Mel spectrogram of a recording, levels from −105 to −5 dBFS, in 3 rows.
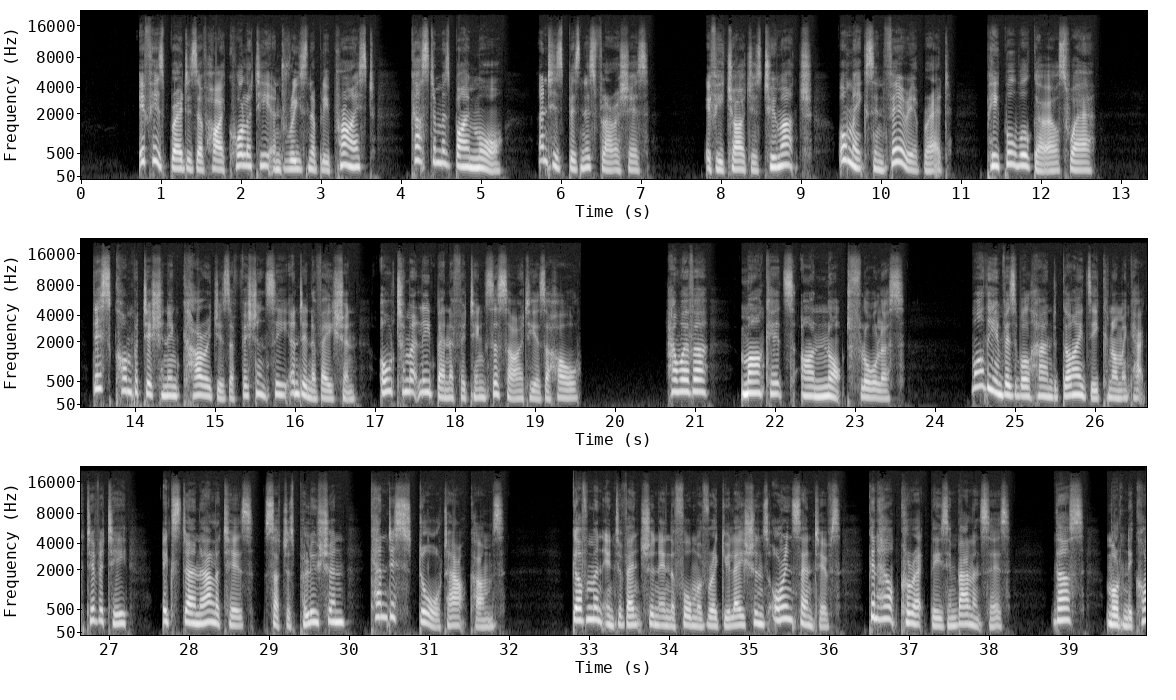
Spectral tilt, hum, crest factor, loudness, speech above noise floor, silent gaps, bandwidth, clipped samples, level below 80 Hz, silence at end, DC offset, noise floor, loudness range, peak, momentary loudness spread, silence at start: -5 dB/octave; none; 18 dB; -21 LUFS; 62 dB; none; 16.5 kHz; under 0.1%; -58 dBFS; 0 s; under 0.1%; -83 dBFS; 3 LU; -4 dBFS; 10 LU; 0.75 s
